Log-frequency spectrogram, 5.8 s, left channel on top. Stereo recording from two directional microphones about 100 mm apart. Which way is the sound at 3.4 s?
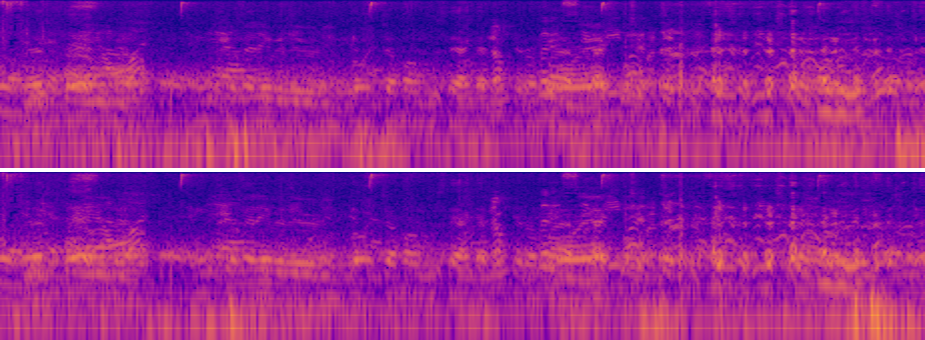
35° right (ahead or behind).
